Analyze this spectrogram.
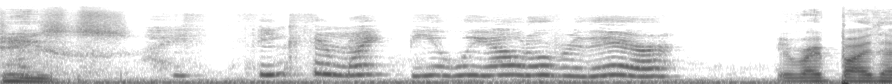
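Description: A young girl speaks softly.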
